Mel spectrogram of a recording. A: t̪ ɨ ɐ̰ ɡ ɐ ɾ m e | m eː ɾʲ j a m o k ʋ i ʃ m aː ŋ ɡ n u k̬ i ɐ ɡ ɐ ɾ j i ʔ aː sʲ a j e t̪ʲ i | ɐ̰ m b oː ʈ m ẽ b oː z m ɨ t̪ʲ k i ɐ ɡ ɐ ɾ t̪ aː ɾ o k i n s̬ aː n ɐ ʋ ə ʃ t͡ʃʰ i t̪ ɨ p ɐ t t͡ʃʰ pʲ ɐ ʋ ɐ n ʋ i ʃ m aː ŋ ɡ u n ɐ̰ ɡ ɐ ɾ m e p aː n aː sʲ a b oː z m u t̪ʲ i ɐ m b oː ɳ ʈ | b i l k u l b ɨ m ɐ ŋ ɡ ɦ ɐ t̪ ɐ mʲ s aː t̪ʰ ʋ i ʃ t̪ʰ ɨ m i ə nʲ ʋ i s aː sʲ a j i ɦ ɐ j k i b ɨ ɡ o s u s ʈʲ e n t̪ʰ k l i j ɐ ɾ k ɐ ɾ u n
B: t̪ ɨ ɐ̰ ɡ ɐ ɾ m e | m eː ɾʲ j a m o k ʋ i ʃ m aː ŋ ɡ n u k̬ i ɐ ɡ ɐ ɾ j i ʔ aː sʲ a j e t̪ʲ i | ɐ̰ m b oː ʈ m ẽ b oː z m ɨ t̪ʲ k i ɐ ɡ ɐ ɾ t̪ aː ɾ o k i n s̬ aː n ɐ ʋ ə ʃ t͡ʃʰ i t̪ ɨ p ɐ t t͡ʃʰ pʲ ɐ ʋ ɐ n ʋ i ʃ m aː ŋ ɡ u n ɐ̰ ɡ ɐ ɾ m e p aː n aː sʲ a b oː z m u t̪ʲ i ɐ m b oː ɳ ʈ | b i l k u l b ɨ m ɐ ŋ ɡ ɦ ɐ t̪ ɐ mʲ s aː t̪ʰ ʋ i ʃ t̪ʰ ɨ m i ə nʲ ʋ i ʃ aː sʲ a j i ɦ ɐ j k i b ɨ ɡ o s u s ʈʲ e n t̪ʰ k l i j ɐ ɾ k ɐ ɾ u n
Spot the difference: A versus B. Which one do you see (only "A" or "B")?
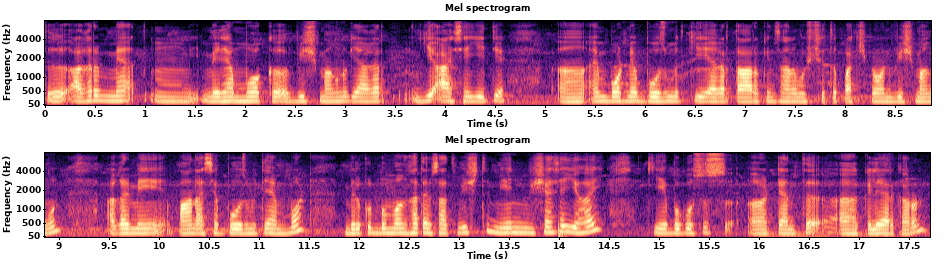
B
